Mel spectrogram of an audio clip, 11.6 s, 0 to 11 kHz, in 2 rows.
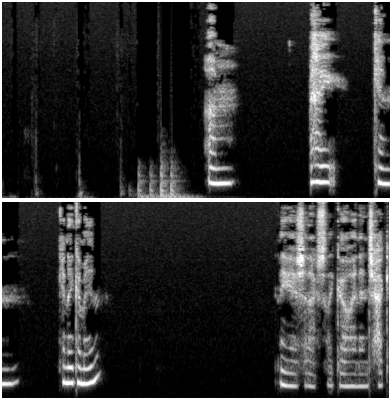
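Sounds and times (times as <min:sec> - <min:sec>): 
knocking on a door: 0:01.2 - 0:03.1
speech: 0:03.1 - 0:03.6, 0:04.8 - 0:06.1, 0:06.7 - 0:07.4, 0:10.0 - 0:11.6.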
